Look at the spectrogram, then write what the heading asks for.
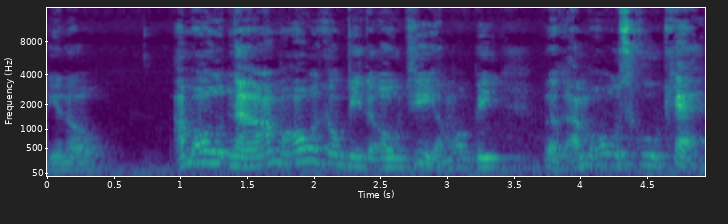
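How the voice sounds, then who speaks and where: A man's lively, up-and-down delivery at a moderate pace, with vocal fry and audible room echo. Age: 60s. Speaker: talk show host. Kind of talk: casual chat.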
